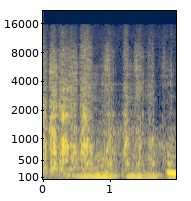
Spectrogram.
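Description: Tip of a squeeze bottle of white craft glue scraping and rubbing across kraft cardboard as glue lines are drawn, a quick run of faint scratchy strokes. A low steady hum follows in the second half.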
